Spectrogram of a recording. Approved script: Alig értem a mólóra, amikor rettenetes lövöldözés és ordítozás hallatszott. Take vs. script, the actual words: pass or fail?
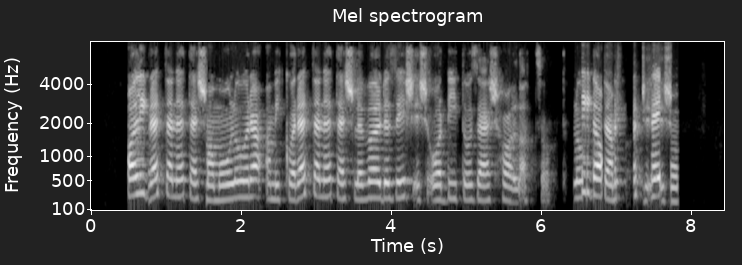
fail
